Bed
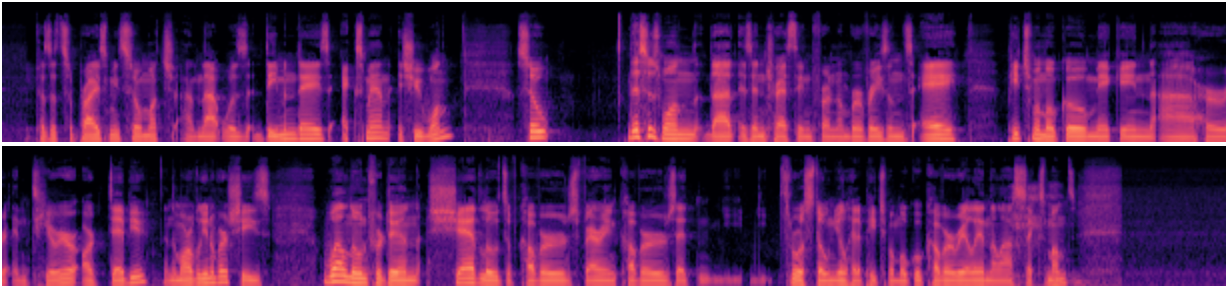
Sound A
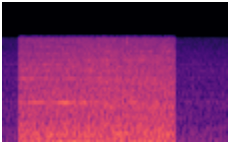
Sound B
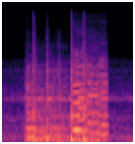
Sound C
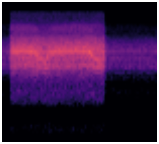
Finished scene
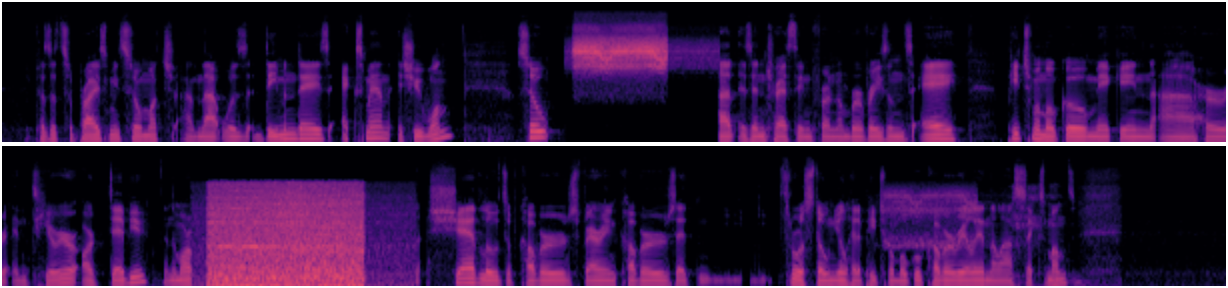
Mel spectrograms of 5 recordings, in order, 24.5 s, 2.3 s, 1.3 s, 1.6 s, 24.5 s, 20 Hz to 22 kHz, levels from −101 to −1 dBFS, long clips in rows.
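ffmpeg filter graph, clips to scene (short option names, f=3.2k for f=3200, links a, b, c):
-filter_complex "[3:a]asplit=2[a][b];[0:a]volume=-18.5dB[c];[a]highshelf=f=5.3k:g=5[d];[b]lowpass=f=1.2k:t=q:w=11[e];[c]asplit=3[f][g][h];[f]atrim=end=5.634[i];[d]atrim=end=1.55,asetpts=PTS-STARTPTS,volume=-7dB[j];[g]atrim=start=7.176:end=14.134[k];[1:a]atrim=end=2.26,asetpts=PTS-STARTPTS,volume=-6.5dB[l];[h]atrim=start=16.386[m];[e]atrim=end=1.55,asetpts=PTS-STARTPTS,volume=-1dB,afade=t=in:d=0.004:c=hsin,afade=t=out:st=1.546:d=0.004:c=hsin,adelay=20970[n];[i][j]acrossfade=d=0.004:c1=hsin:c2=hsin[o];[o][k]acrossfade=d=0.004:c1=hsin:c2=hsin[p];[p][l]acrossfade=d=0.004:c1=hsin:c2=hsin[q];[q][m]acrossfade=d=0.004:c1=hsin:c2=hsin[r];[r][n]amix=inputs=2:normalize=0"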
